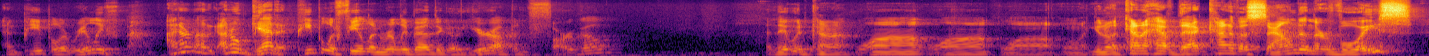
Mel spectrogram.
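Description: A man's voice: a little high, lively intonation, fairly quick, fairly bright tone. An older man preaching a sermon, telling stories earnestly and building to fervent emphasis.

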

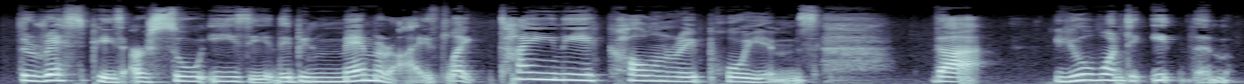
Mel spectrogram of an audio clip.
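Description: A woman's voice: on the low side, darkish tone. A woman hosting a podcast, reading her introduction while recording in an attic. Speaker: podcast host. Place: attic, indoors.

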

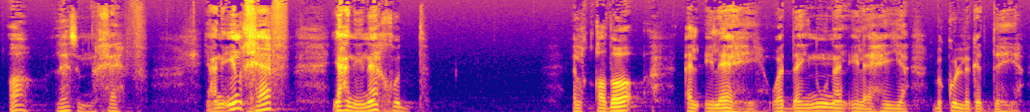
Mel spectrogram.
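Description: A man with an Egyptian Arabic accent preaching a sermon. He swings between hushed, intimate talk and loud, fervent preaching, and asks and answers his own questions. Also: mid-range voice.

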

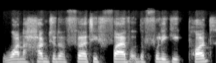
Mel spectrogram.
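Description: A man's voice: fairly high pitch, little pitch movement, normal speed. A man with an urban London roadman accent, hosting a podcast in casual, slangy chat. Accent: London, urban street. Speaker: podcast host.

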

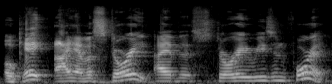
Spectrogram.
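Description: Man, podcast co-host, animated, casual film review chat. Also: fairly high pitch, normal speed. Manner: animated, swears, acts out quotes.

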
